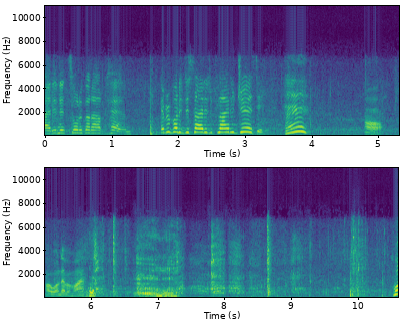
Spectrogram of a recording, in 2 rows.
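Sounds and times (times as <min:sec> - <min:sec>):
speech: 0:00.0 - 0:04.1, 0:04.8 - 0:07.4
female dog growling: 0:05.9 - 0:09.3.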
